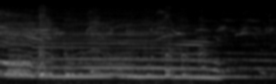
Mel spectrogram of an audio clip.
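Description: Cartoon dogs howling: several long howls held together at steady pitches, the lowest one sliding down and the sound fading a little after three seconds in.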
